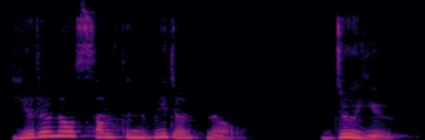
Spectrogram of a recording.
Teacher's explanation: if we're confident in what we are saying and we know that the listener will confirm it the intonation goes down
